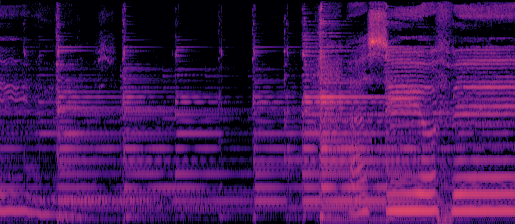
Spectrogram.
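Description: A live worship band playing a slow song: women singing held notes over strummed acoustic guitar with electric guitar, quieter in the middle and swelling again about four seconds in.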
